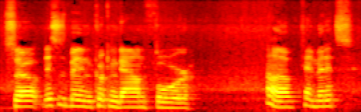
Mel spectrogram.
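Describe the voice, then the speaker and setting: A woman's voice: sits low, unhurried, rough recording. A woman co-hosting a cooking video with casual, informal commentary in brief asides. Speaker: camera operator and co-host. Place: home kitchen. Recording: sizzling pan noise behind the voice. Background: frying and stirring sounds.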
